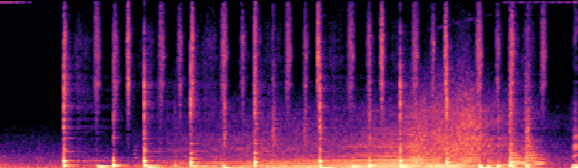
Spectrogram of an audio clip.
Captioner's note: cars speeding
